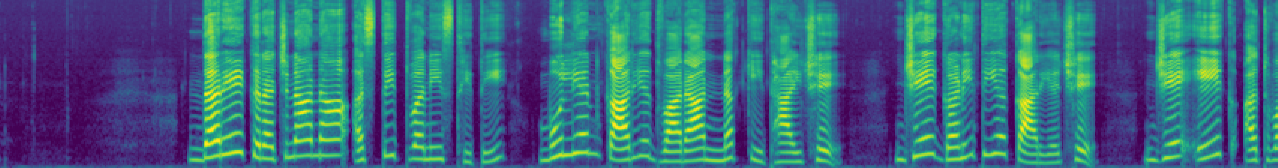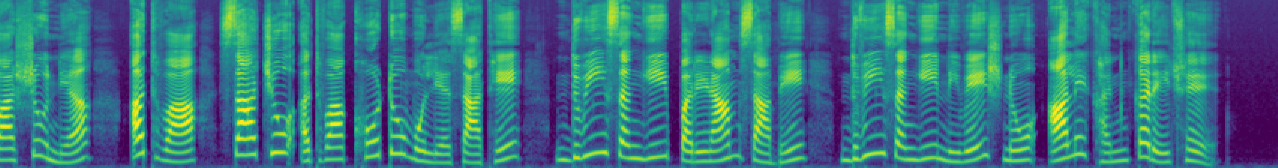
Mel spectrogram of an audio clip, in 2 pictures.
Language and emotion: Gujarati, neutral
